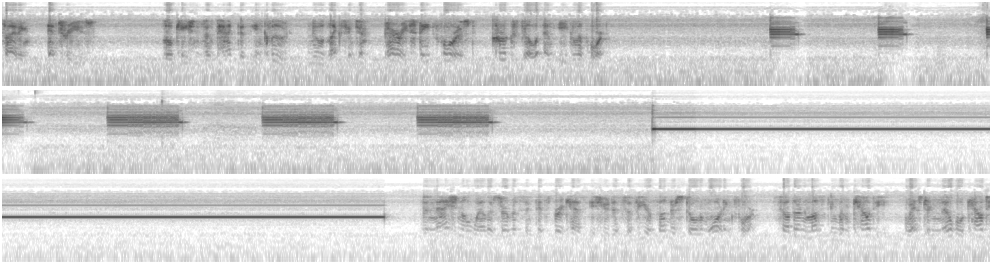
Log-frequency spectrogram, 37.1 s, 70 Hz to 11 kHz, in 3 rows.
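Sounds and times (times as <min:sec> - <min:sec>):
steady warning alarm tone: 0:09.6 - 0:10.2, 0:10.9 - 0:11.5, 0:12.2 - 0:12.8, 0:13.6 - 0:14.8, 0:15.6 - 0:16.9, 0:17.5 - 0:18.8, 0:20.4 - 0:30.1.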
